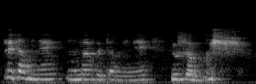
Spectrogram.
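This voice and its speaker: A woman's voice: fairly high pitch, normal speed, slight background noise, natural voice. Woman as proud architect dad, chatty and plain, roomy dull recording. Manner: casual and chatty. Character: proud male architect father.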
